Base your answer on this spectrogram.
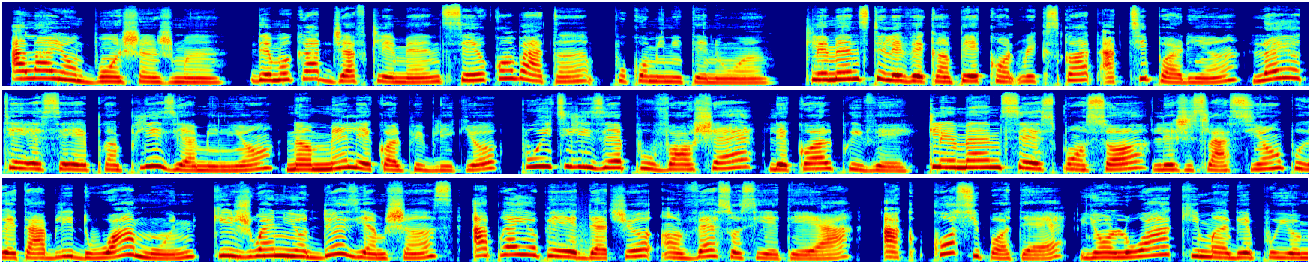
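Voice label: Haitian political spot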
